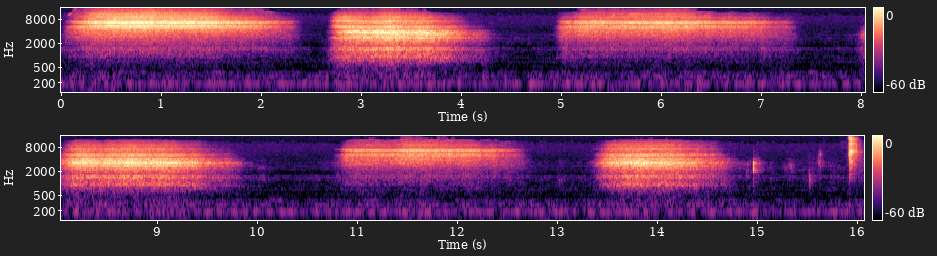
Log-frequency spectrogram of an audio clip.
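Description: Slow, deep breaths in and out during a hip and spine mobility workout, six long airy hisses alternating with pauses at a steady rhythm, close and fairly quiet with no talking.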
